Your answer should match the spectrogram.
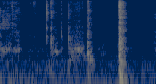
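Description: A boxed toy figure's cardboard-and-plastic packaging handled in the fingers: a few faint, scattered clicks and taps, the sharpest about one and a half seconds in.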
